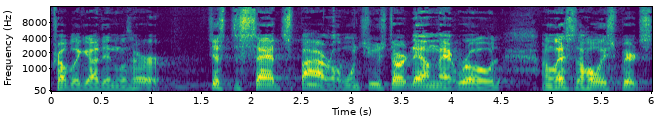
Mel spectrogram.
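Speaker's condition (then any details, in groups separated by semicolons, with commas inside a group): No condition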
